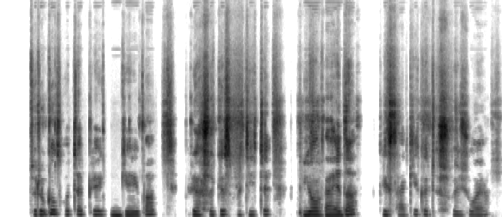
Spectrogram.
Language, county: Lithuanian, Marijampolė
